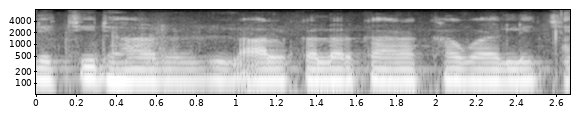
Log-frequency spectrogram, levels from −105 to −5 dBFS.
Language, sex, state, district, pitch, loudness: Hindi, male, Punjab, Pathankot, 115 Hz, -15 LUFS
